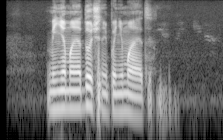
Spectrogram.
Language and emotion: Russian, angry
